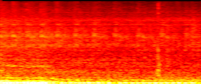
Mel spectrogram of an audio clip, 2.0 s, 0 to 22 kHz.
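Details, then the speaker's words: Mazda NA Miata after camshaft reinstall (cam gears torqued to 41 ft-lb after backing out): idle falls too low, lumpy and dies, otherwise fine; cause was intake charge tube not seated on mass airflow sensor, unmetered air leak. "it just gets too low and dies but otherwise it's fine i figured it out the intake charge tube was uh not seated correctly on the uh mass airflow sensor"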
